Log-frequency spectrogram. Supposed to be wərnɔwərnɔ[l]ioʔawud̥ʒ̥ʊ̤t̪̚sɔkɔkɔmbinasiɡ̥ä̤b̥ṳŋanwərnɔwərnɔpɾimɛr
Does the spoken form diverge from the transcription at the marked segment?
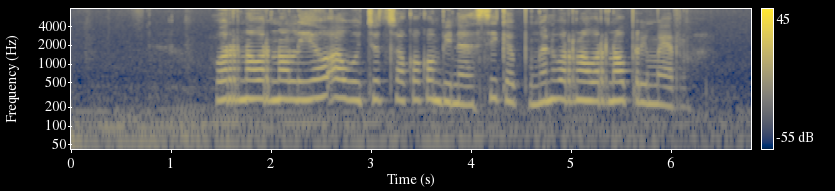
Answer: no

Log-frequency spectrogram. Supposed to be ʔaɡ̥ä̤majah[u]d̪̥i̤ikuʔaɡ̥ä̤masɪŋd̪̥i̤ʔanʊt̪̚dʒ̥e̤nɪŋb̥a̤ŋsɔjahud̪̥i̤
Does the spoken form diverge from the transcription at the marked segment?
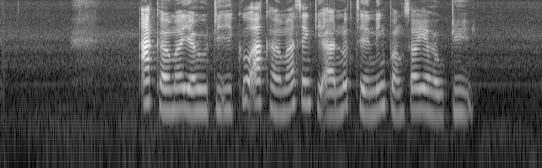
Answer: no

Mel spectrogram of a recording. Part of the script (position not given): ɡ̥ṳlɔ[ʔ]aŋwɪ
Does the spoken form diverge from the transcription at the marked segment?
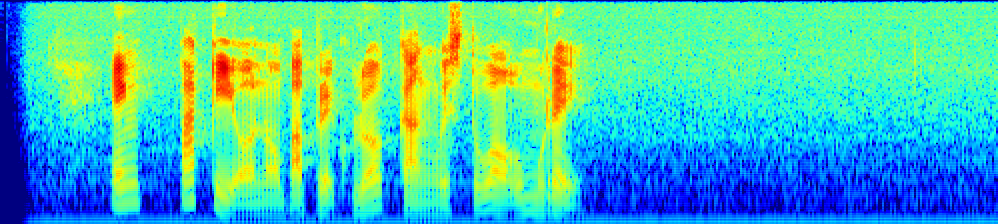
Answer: yes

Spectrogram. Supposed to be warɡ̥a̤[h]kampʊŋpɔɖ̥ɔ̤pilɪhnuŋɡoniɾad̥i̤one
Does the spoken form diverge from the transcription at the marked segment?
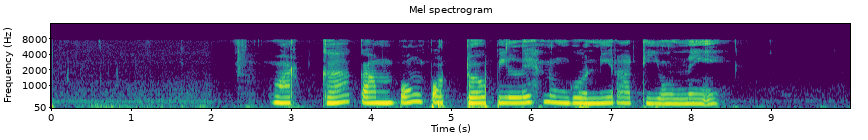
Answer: yes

